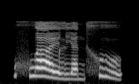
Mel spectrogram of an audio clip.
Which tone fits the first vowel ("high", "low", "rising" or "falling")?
falling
